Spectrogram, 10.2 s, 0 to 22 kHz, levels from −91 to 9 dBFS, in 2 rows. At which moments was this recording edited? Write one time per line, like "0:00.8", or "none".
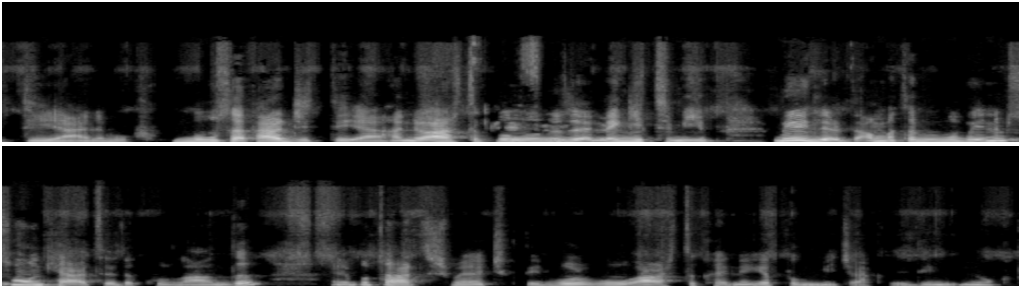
none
